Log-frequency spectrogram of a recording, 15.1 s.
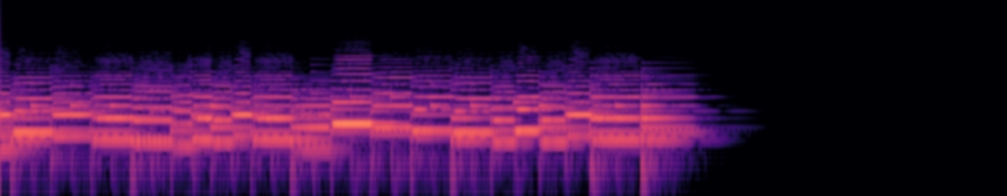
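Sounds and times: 
French horn melody: 0:00.0 - 0:10.6.

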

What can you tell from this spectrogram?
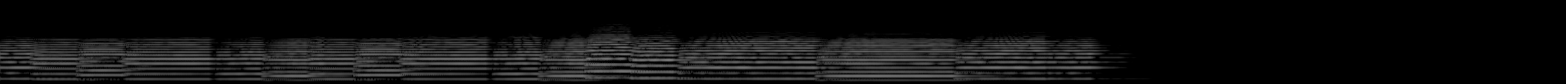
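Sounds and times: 
trumpet duet: 0:00.0 - 0:11.4.

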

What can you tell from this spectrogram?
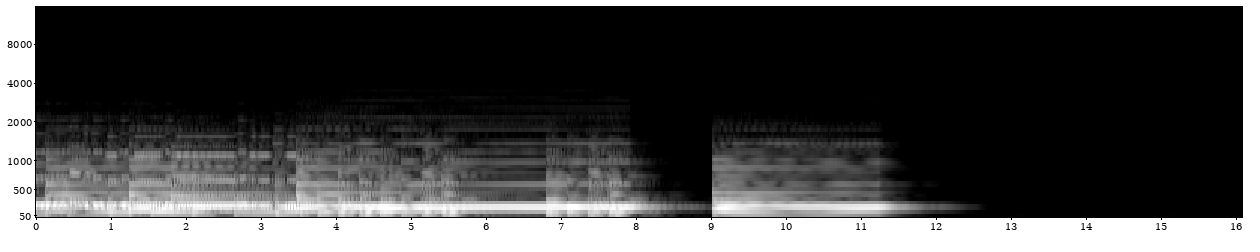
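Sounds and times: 
clarinet: 0:00.0 - 0:08.3, 0:09.0 - 0:11.7.

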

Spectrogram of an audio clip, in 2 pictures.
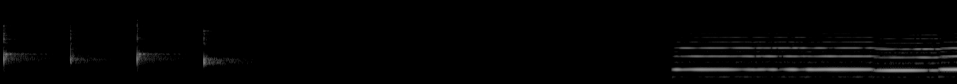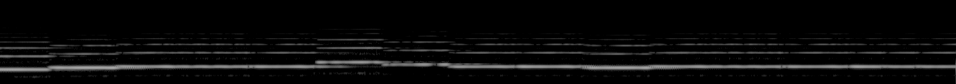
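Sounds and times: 
flute duet: 0:06.8 - 0:19.1.

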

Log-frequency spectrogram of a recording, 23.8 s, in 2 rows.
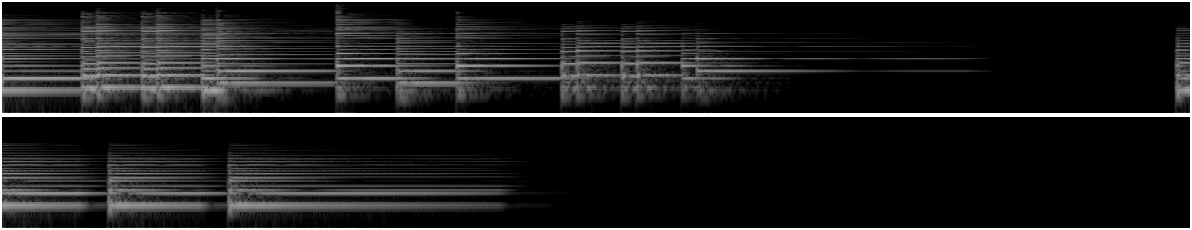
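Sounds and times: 
piano piece: 0:00.0 - 0:09.8, 0:11.8 - 0:17.0.

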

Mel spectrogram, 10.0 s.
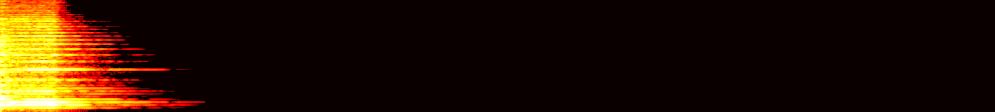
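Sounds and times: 
reed pipes: 0:00.0 - 0:01.1
string quartet: 0:00.0 - 0:01.1.

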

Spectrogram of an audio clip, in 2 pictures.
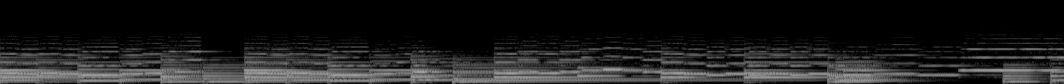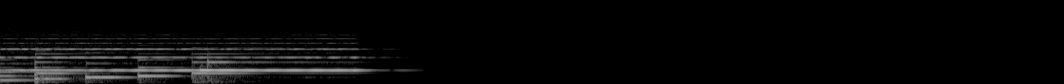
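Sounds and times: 
flute duet: 0:00.0 - 0:14.8.

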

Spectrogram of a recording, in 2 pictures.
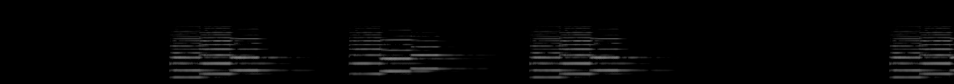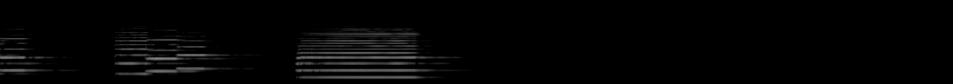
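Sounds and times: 
oboe duet: 0:01.7 - 0:02.9, 0:03.5 - 0:04.5, 0:05.3 - 0:06.5, 0:08.9 - 0:10.0, 0:10.7 - 0:11.7, 0:12.5 - 0:14.1.

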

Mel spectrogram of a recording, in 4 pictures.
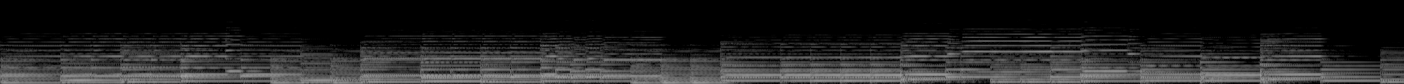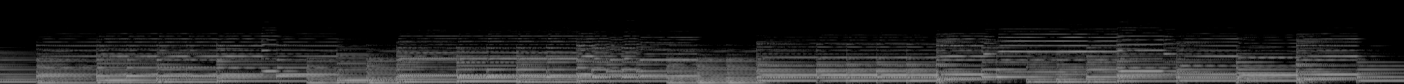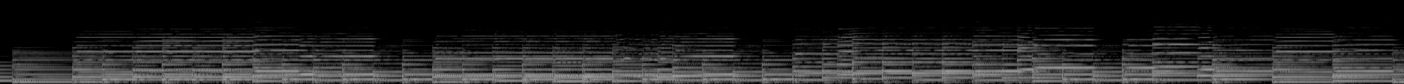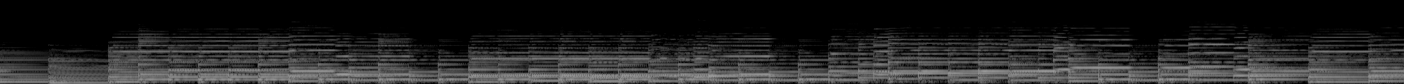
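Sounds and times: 
clarinet playing an opera minuet: 0:00.0 - 0:56.1.

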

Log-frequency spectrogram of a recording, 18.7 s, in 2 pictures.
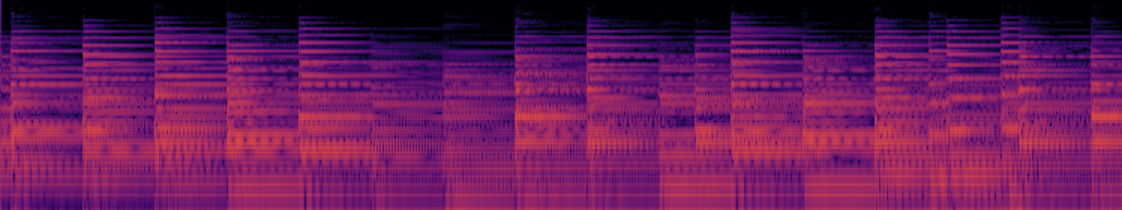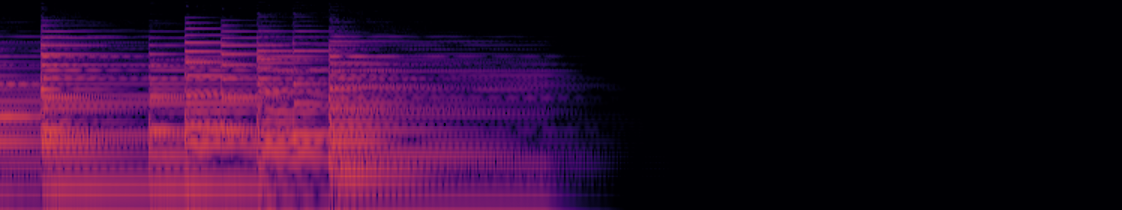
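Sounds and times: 
piano: 0:00.0 - 0:14.3.

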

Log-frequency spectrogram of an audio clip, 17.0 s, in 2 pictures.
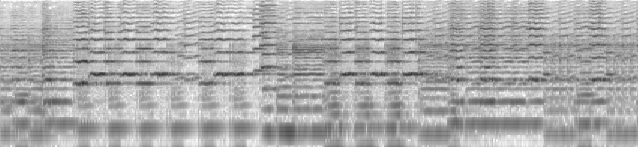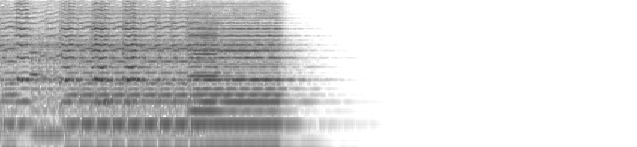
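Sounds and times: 
string trio playing Romanian folk dance: 0:00.0 - 0:12.6.

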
